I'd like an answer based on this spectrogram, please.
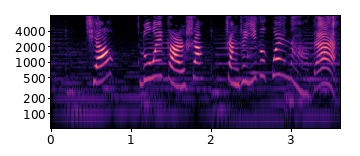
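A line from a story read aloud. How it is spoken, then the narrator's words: Sudden startled cry. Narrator (Chinese): 刺猬突然惊叫起来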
